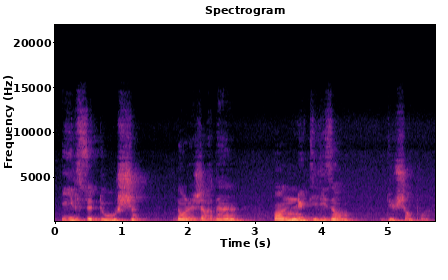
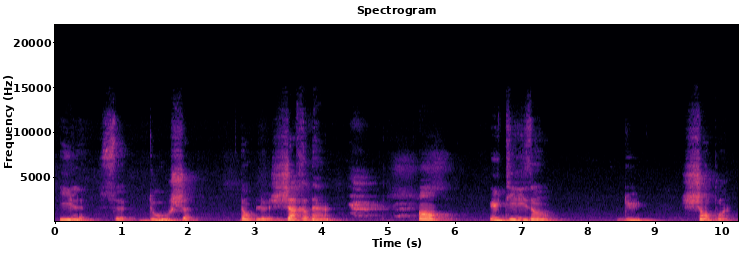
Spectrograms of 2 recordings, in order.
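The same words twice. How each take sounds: First: Final consonants link into the following vowel sounds. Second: Words are kept apart without any linking consonants. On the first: "une fois en entier, avec les, les liaisons" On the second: "Et cette fois-ci sans la liaison"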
